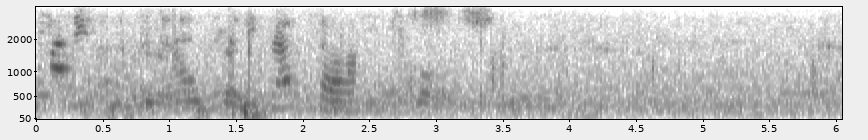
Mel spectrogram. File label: people talking riverside walk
